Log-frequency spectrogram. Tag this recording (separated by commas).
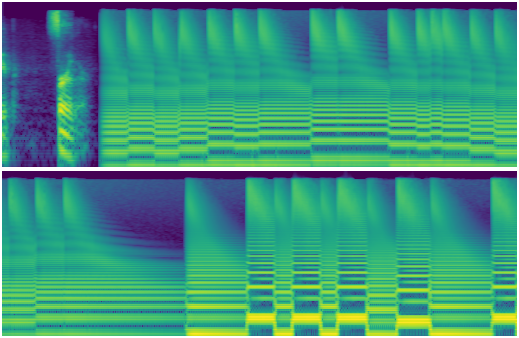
playing synthesizer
